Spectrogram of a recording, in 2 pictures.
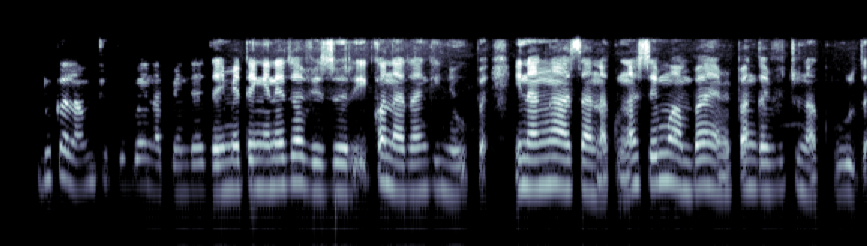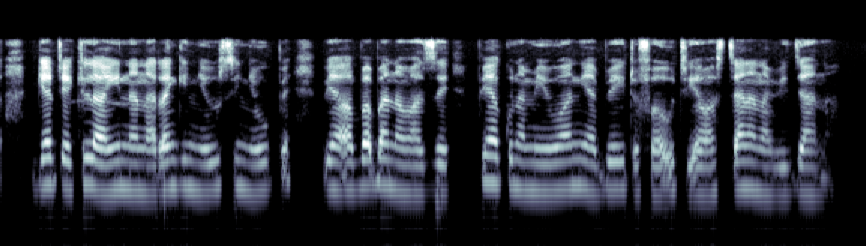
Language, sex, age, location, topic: Swahili, female, 18-24, Nairobi, finance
